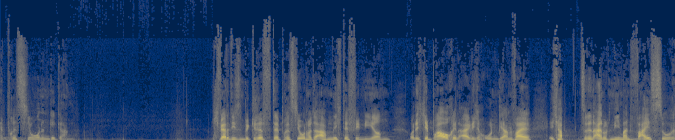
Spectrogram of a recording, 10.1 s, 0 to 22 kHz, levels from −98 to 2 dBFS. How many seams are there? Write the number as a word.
zero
